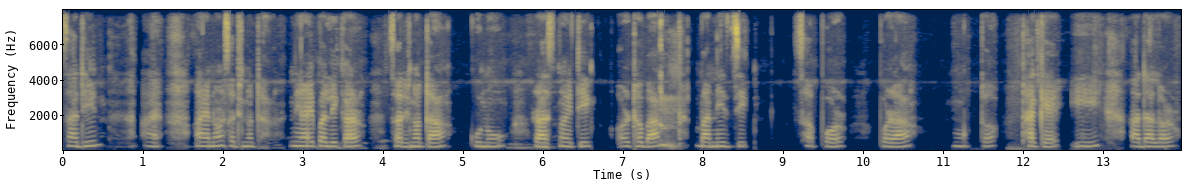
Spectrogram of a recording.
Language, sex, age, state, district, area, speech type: Assamese, female, 18-30, Assam, Charaideo, urban, spontaneous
